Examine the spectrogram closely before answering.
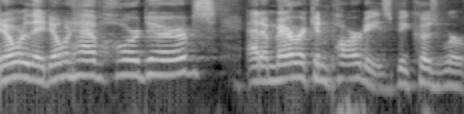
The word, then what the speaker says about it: hors d'oeuvres: I get that wrong it's French right Oh hor d'oeuvres h ors space D ' oh e UV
